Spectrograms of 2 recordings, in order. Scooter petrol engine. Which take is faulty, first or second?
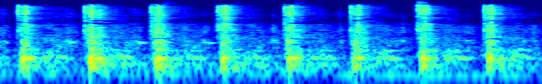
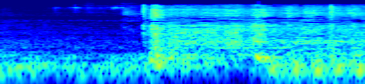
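first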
